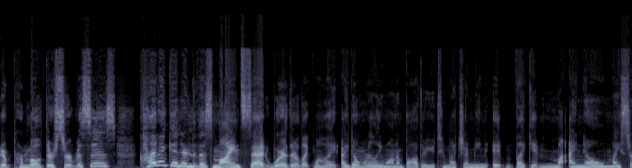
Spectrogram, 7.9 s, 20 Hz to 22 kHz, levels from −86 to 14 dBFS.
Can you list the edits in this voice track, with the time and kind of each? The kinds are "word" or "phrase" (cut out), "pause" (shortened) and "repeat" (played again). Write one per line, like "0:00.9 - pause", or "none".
none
